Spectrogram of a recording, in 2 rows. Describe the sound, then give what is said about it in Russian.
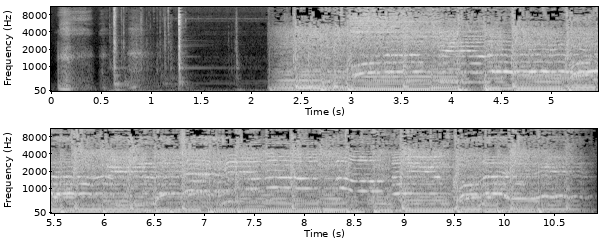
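After a couple of seconds of faint clicks and handling noise, the top pop song of 1976 starts abruptly and plays loud and steady: full instrumentation with a sustained, harmonically rich melody and regular rhythmic pulses, with no voices. “И главная песня, я не знаю, 76-го года.”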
